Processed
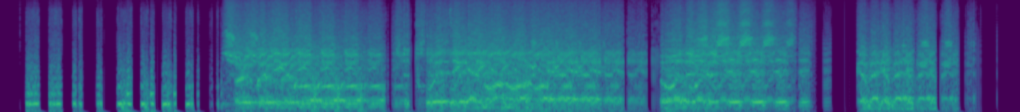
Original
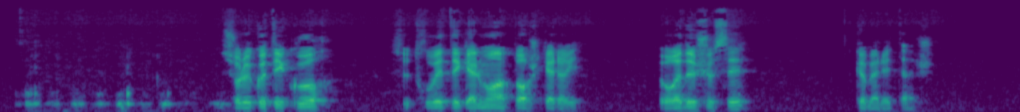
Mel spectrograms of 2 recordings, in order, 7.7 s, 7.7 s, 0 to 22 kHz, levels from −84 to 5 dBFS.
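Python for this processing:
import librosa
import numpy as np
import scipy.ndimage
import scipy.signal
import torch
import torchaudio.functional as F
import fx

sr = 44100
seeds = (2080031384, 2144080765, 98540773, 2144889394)

p1 = np.clip(x, -10.0 ** (-18.0 / 20.0), 10.0 ** (-18.0 / 20.0))
p2 = x + (p1 * librosa.db_to_amplitude(-7.0))
p3 = fx.echo_feedback(p2, sr, ms=175, feedback_pct=45, wet_db=-3.5)
p4 = fx.leveller(p3, sr, passes=2)
p5 = fx.fuzz(p4, sr, gain_db=38.0, gate_db=-42.0)
p6 = fx.band_widen(p5, sr, depth_pct=40)
y = p6 * librosa.db_to_amplitude(-9.0)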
